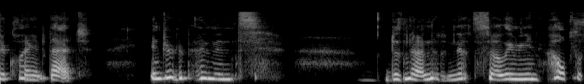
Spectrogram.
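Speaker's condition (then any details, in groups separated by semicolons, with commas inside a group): Quadriplegic cerebral palsy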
